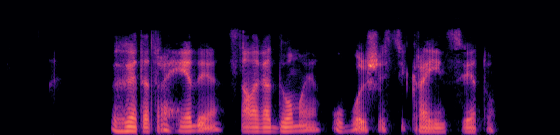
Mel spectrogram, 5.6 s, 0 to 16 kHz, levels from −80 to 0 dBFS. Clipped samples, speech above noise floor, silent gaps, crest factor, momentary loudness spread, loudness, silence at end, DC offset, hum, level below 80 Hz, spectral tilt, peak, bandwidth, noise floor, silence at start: under 0.1%; over 63 dB; none; 22 dB; 12 LU; -27 LUFS; 0.7 s; under 0.1%; none; -64 dBFS; -5.5 dB/octave; -6 dBFS; 7.4 kHz; under -90 dBFS; 1.1 s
